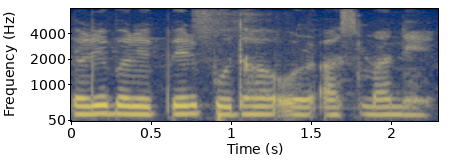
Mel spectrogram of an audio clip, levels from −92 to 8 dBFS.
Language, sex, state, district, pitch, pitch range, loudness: Hindi, female, Arunachal Pradesh, Papum Pare, 210 Hz, 200-215 Hz, -13 LUFS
